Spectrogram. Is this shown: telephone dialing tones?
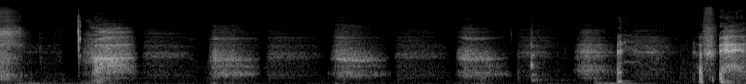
no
